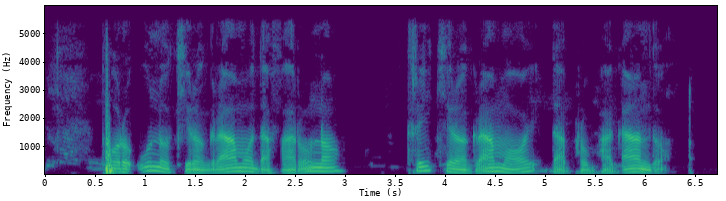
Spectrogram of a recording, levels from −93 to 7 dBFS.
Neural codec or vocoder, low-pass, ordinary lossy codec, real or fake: none; 5.4 kHz; AAC, 48 kbps; real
